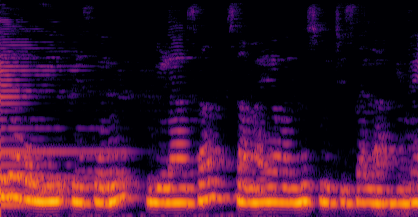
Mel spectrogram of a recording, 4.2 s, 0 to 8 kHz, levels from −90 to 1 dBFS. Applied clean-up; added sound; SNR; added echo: classical method WPE with log-MMSE.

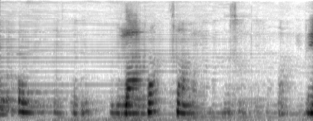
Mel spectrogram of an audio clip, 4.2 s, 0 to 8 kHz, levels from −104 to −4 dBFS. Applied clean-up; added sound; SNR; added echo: neural mask model DeepFilterNet 3.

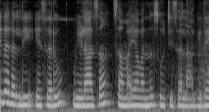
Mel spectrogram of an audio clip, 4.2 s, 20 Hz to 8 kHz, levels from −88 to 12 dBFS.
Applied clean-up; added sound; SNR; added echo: none; none; none; none.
